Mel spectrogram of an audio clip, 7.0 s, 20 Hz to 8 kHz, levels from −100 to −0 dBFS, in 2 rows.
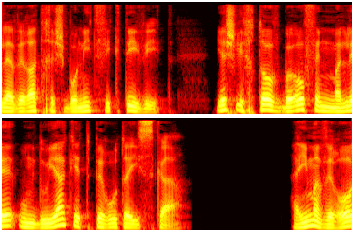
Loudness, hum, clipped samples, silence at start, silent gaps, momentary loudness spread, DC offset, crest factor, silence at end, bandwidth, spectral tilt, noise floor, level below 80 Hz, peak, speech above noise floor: -20 LUFS; none; under 0.1%; 0 s; 5.48-6.29 s; 8 LU; under 0.1%; 16 dB; 0 s; 7.6 kHz; -6.5 dB/octave; under -90 dBFS; -44 dBFS; -4 dBFS; over 71 dB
